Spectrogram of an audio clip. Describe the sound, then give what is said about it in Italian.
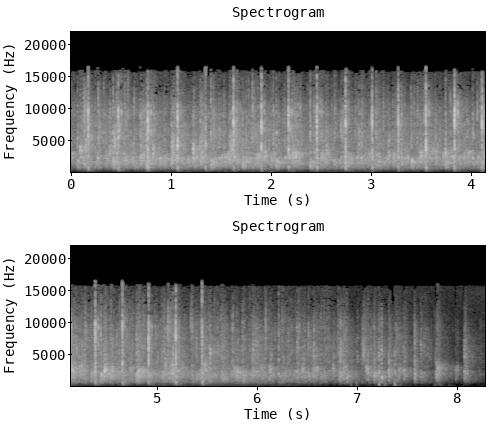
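An audience at a Politecnico event applauds steadily, many hands clapping in a dense, crackling wash that holds fairly even in loudness for several seconds before tapering off at the end. “Un applauso.”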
